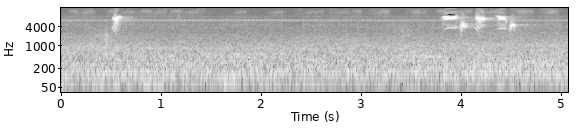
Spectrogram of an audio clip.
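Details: Japanese tit perched in a tree, feeding on something while calling: a single thin, very high note, then a quick burst of four sharp, high tsee notes, over a steady insect-like drone.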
